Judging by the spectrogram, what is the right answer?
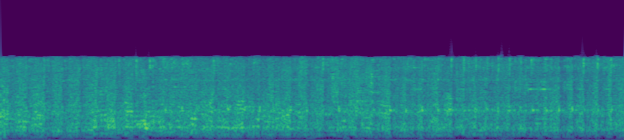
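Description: Wire whisk beating fast against a stainless steel mixing bowl: a rapid, continuous metallic clicking.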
